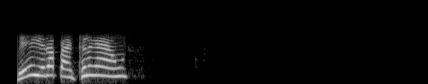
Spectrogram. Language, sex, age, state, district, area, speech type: Dogri, male, 18-30, Jammu and Kashmir, Reasi, rural, conversation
